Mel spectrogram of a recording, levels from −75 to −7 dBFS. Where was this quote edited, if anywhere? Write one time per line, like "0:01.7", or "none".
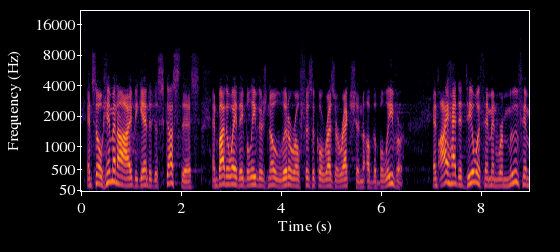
0:07.1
